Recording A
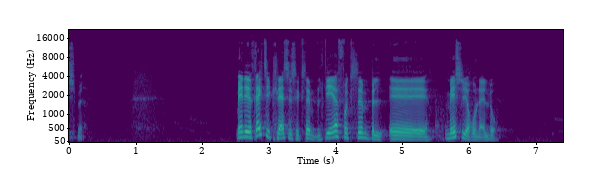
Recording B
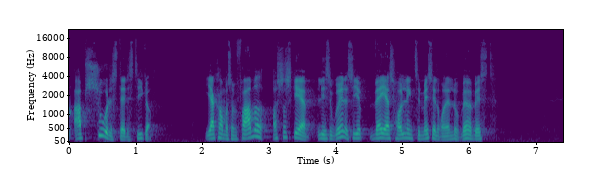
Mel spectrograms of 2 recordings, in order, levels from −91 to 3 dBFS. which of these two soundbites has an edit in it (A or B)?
B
